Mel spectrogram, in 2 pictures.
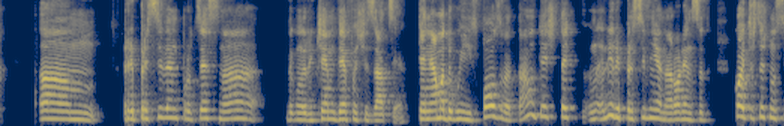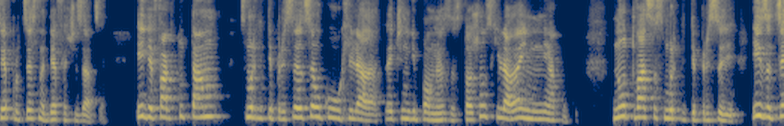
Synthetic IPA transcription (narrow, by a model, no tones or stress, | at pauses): ə | ɾɛpɾɛsivɛnpɾot̪sɛsnɐ | d̪ɐɡonɐɾɛt͡ʃɛmd̪ɛfɐʃizat̪sijə̰t̪ɛnʲamɐd̪ɐɡoiːspɔlˠzvɐt̪ːanot̪ɛʃt̪ɛnɐliɾɛpɾɛsivnijənɐɾɔd̪ɛnsɤt̪ | kɔjt̪ʊfsɤʃnosɛpɾot̪sɛsnɐd̪ɛfɐʃizat̪sijə | id̪ɛfakt̪ot̪am | smɤɾt̪nit̪ɛpɾisɤd̪əsɐɔkolˠʊxilʲad̪əvɛt͡ʃɛnɛɡʲipɔmnɛsɐst̪ɔt͡ʃnosxʲilʲad̪əinʲakolˠkʊ̥ | not̪ovasɐsmɤɾt̪nit̪ɛpɾisɤd̪iizɐt̪sɛ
